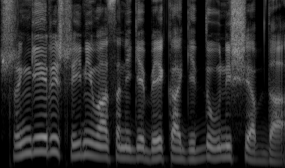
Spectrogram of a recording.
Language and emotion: Kannada, neutral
